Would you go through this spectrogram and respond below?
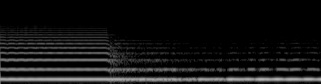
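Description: A sustained audio feedback tone from the Nirvana device, a steady pure hum with bright overtones that shifts abruptly into a rougher, wavering ring partway through.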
